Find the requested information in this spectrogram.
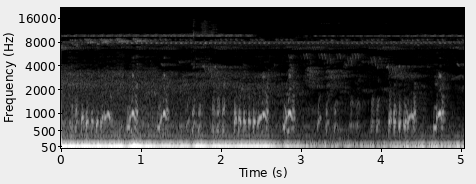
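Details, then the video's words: White-breasted waterhen call played as a trapping lure: rapid hooked notes rising at the tail, about three per second, fading toward the end over a humming background. "Pikat Ruak-Ruak"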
